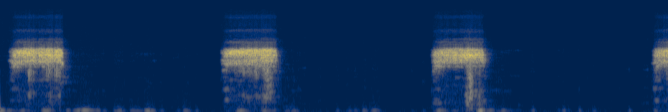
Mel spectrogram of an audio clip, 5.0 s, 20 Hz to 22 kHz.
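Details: Owl at the nest, April 9, 2012 at 9:14 PM, during a rabbit pass from male to mate; three and a half rasping, breathy screeches, evenly spaced about one and a half seconds apart.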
